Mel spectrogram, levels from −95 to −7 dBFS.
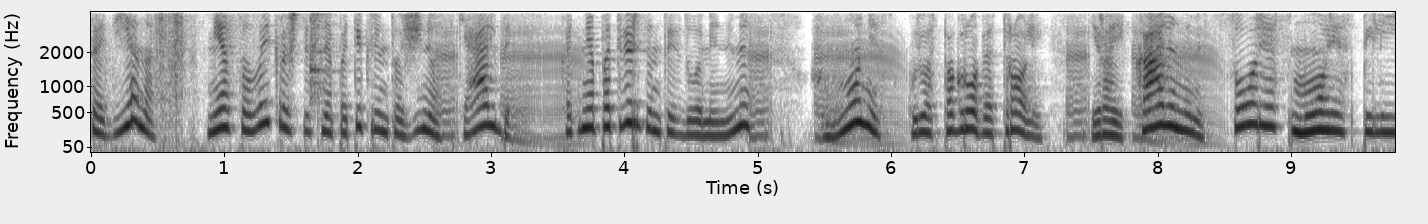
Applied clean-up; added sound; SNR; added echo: none; Dishes, pots, and pans + Fart; 19 dB; none.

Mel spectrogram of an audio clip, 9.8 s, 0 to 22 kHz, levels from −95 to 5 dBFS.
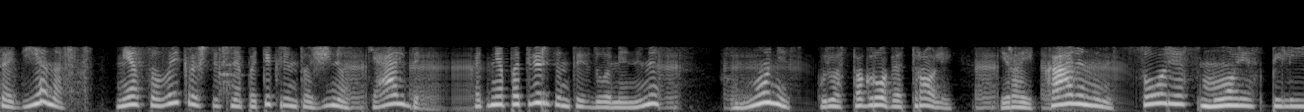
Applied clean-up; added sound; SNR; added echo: neural mask model RNNoise.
